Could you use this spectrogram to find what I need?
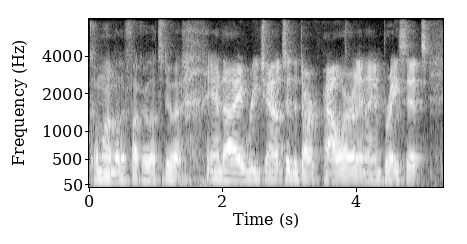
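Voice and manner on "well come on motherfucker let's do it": muttered under the breath, quiet and faster. Player describes gazing into the abyss and speaks as his character, muttered under breath. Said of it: "I kind of say under my breath".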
